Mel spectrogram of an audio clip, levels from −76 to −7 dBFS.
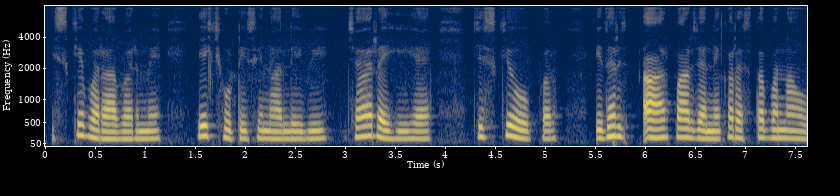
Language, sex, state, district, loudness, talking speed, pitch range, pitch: Hindi, female, Uttar Pradesh, Saharanpur, -20 LUFS, 155 wpm, 160-190 Hz, 170 Hz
